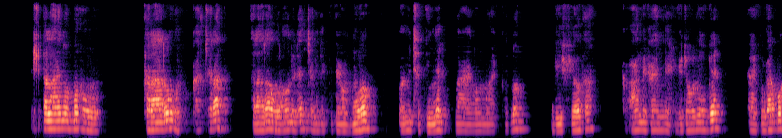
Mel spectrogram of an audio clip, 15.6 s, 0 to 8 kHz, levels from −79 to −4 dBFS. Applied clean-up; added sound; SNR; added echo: neural mask model DeepFilterNet 3.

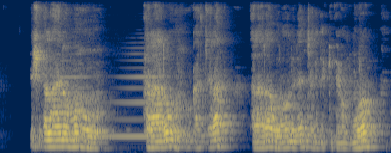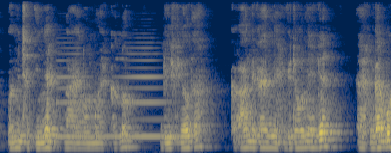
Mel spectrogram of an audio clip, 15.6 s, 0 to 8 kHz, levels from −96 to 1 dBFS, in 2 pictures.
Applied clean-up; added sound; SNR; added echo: none; Wind instrument, woodwind instrument; 14 dB; reverberation time 0.7 s.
